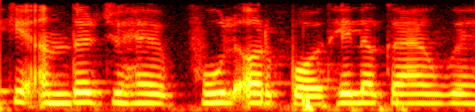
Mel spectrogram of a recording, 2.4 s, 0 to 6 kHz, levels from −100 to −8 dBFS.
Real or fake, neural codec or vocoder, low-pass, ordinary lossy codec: real; none; 5.4 kHz; none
